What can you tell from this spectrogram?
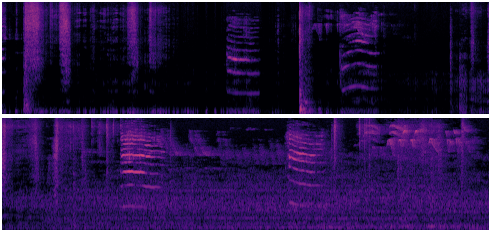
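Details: Cat giving short meows and chirpy calls, first in quiet surroundings with a sharp thump, then under a steady broadband hiss that partly masks several later meows.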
